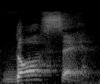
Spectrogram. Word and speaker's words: doce: me on the same the next one is dossei dossei those are easy ones then we have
